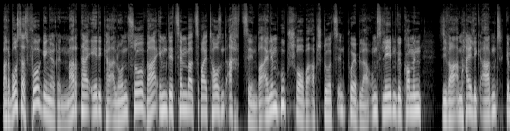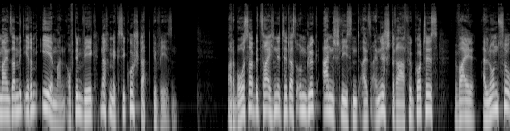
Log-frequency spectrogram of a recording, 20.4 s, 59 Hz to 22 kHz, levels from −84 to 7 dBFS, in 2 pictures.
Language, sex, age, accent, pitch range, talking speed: German, male, 50-69, German, 115-150 Hz, 125 wpm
